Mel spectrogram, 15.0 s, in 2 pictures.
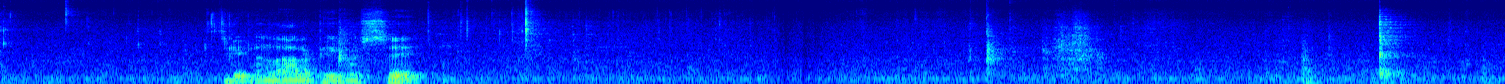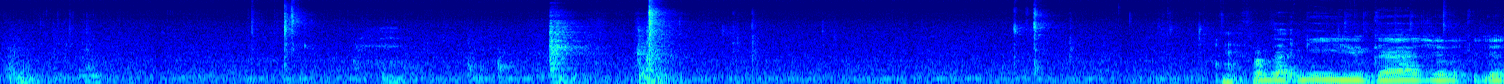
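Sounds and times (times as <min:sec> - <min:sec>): wet smacking while chewing: 0:00.0 - 0:01.2.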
